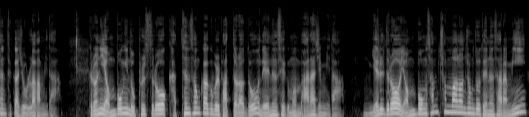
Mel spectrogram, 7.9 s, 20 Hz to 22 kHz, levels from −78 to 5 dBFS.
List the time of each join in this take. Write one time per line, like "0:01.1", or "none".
0:01.3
